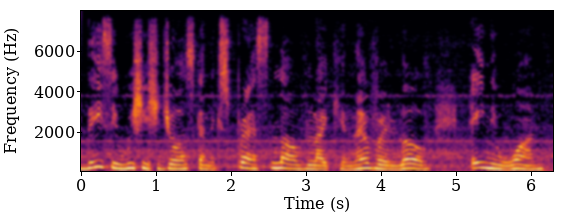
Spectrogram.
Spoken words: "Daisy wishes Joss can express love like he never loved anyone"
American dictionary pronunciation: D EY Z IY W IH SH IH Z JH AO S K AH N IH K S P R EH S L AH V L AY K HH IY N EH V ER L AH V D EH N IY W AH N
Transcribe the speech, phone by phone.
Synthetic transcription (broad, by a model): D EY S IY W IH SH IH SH JH AO S K AH N IH K S P R EH S L AH V L AY K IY N EH V ER L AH V EH N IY W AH N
